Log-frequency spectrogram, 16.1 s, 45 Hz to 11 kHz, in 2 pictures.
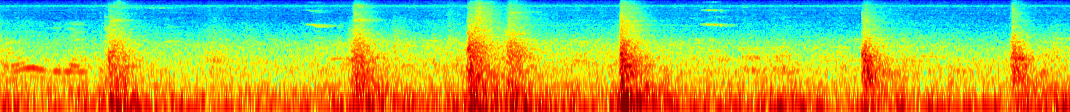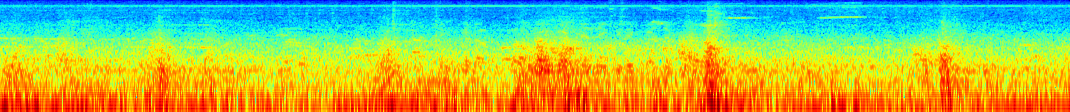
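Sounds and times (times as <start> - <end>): train coach rumbling: 0.0 - 16.0
sharp knocks and clanks: 0.7 - 6.9, 7.5 - 8.2, 11.9 - 13.8.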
